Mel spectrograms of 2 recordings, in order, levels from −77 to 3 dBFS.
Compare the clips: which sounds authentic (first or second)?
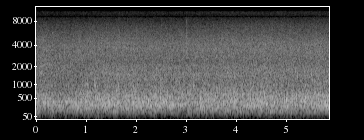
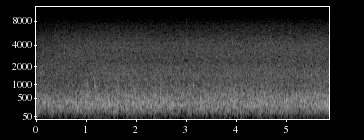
first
